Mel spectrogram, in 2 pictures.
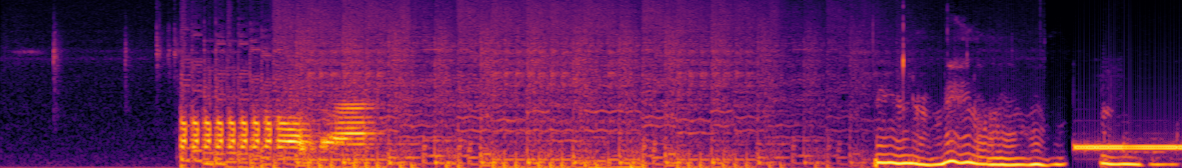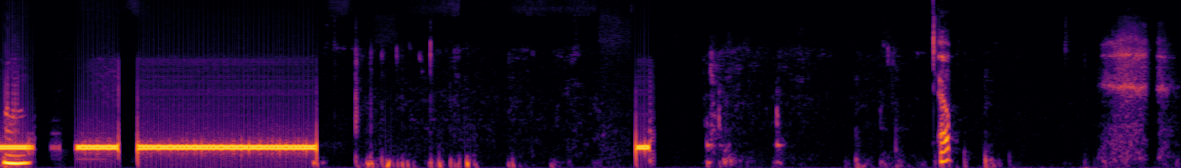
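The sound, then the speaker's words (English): Telephone dialing and a dial tone as a call is returned: a loud, dense noisy burst runs for several seconds, then a steady mid-pitched tone sounds with a few brief breaks, followed by faint scattered clicks. “Should we give him a call back?”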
